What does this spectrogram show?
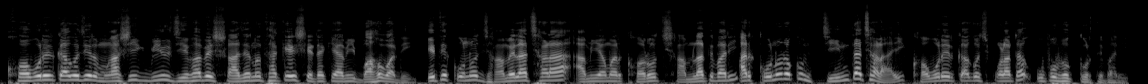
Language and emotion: Bengali, happy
